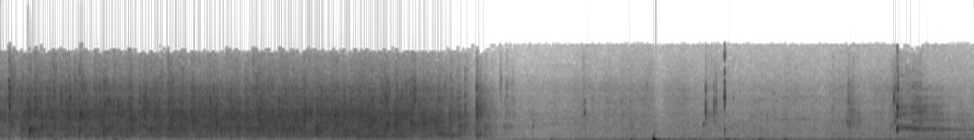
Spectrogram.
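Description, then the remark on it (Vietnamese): An audience at a talk bursts into loud, dense applause, a steady roar of many hands clapping for about four seconds before it cuts away, leaving a quiet stretch with a few scattered claps and small clicks. “nếu các anh chị thấy rằng là điều này đó là cái mà tôi đã làm hoặc nếu chưa làm đó bây giờ tôi sẽ đang làm hoặc là là là sẽ làm trong tương lai thì các anh chị hãy dâng cao tràng pháo tay thật lớn để thể hiện sự quyết tâm”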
